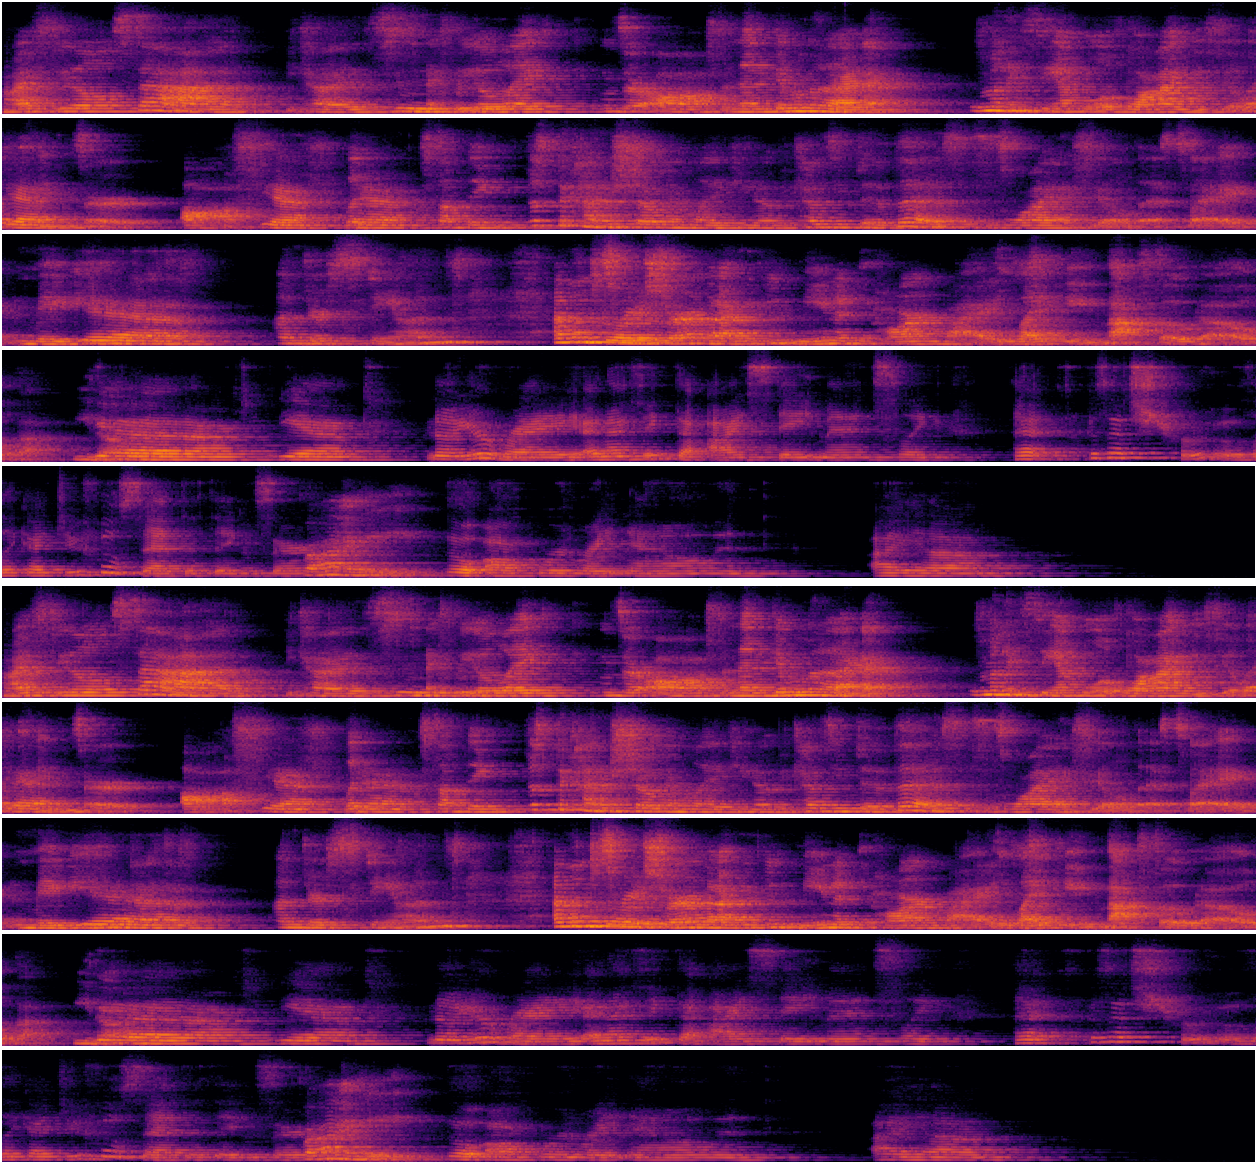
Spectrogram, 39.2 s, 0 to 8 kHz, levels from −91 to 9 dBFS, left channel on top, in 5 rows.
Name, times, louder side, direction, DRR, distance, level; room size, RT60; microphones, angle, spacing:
voice 1, 0.0-1.6 1.9-3.4 3.7-5.5 6.0-8.6 8.9-9.5 10.0-10.1 10.4-16.8 17.4-23.7 23.9-24.4 33.2-33.8, right 1 dB, 30° right, -5 dB, 0.6 m, -25 dB
voice 2, 2.4-3.3 5.0-5.5 7.9-8.2 9.5-10.4 16.1-17.0 19.4-19.9 20.1-20.4 24.0-25.7 26.2-29.3 29.8-33.3 34.1-36.1 36.8-37.6, left 2 dB, 85° left, 3 dB, 0.4 m, -28 dB
3.6 x 2.4 x 2.3 m, 0.98 s
head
